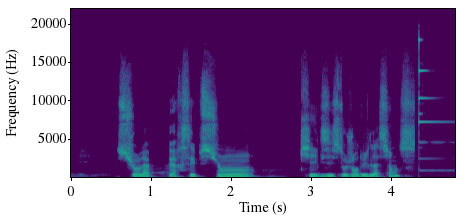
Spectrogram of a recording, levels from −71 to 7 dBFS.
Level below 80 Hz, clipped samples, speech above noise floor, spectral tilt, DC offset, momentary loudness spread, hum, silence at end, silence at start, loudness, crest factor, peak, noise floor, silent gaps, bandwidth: -70 dBFS; under 0.1%; 33 dB; -4 dB/octave; under 0.1%; 6 LU; none; 0.05 s; 0.6 s; -26 LUFS; 18 dB; -10 dBFS; -59 dBFS; none; over 20 kHz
